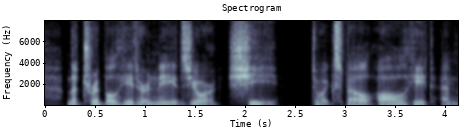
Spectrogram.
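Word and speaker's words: xi: associated with the spleen and x i pronounced like she which connects the whole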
